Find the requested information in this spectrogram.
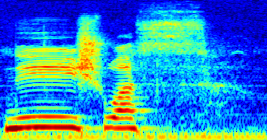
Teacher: Le I ne se prononce pas.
